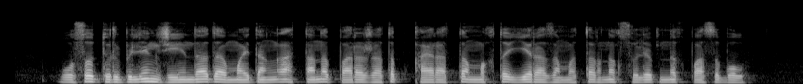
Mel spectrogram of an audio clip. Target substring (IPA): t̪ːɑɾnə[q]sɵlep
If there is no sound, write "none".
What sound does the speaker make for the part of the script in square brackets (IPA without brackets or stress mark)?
q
